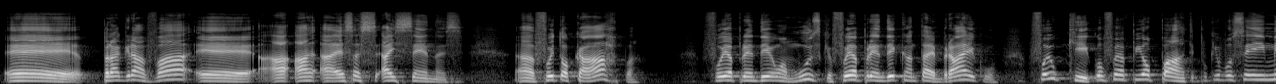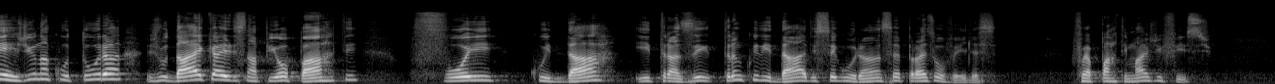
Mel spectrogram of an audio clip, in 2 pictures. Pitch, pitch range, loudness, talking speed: 170 Hz, 150-195 Hz, -19 LUFS, 130 wpm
